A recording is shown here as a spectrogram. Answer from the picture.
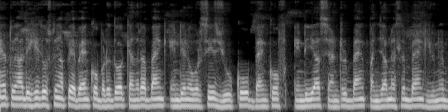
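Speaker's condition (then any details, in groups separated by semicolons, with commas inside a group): No condition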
